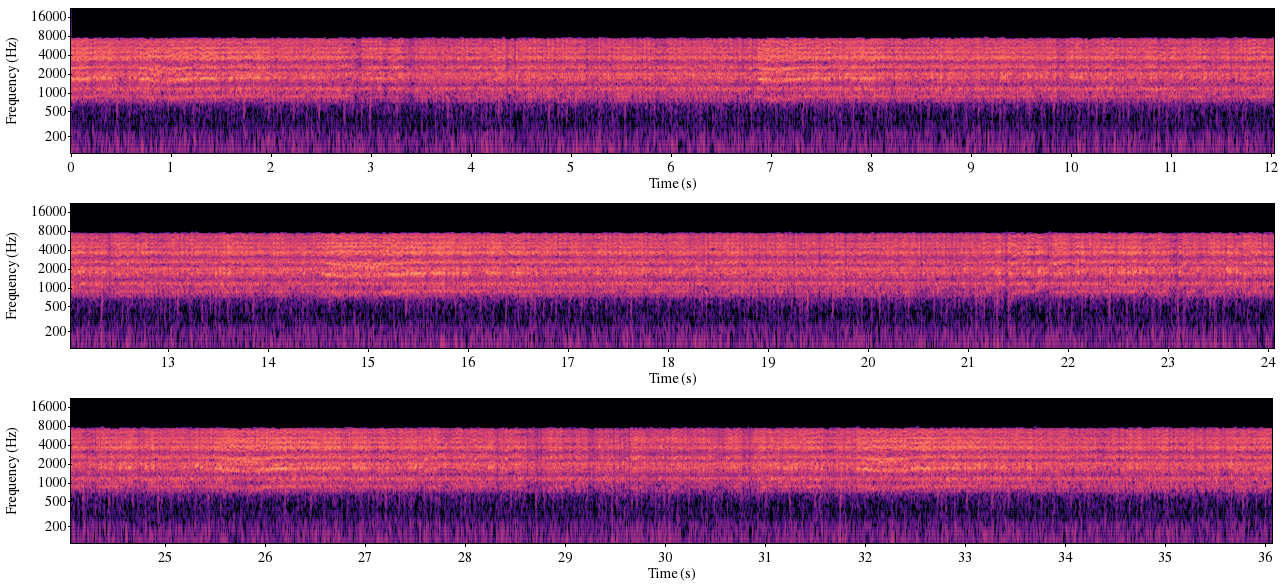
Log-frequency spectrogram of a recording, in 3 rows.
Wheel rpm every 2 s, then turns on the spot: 230, 230, 230, 230, 230, 230, 230, 230, 230, 230, 230, 230, 230, 230, 230, 230, 230, 230.
none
